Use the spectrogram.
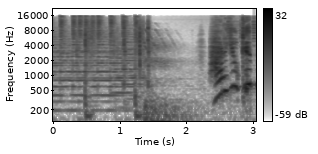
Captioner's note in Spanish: explosion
